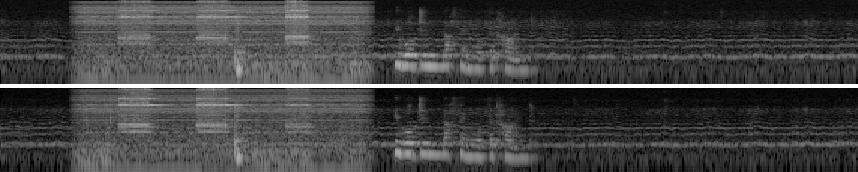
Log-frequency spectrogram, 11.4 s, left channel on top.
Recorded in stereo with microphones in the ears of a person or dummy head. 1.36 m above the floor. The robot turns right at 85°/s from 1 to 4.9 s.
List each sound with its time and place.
1.6 s a doorbell: 150° right, 1.1 m; by 4.1 s 65° left, 1.1 m
3.1 s a snare drum: 70° right (ahead or behind), 1.6 m; by 3.3 s 55° right (ahead or behind), 1.6 m
5.2 s a woman speaking: 40° right (ahead or behind), 2.5 m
